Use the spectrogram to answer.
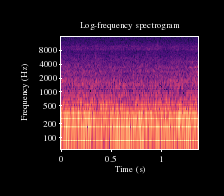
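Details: Bryant 311JAV two-burner gas furnace, about 15–16 years old, heard just after ignition: a steady, even low rumble with no pops, rattles or surging as the burners run smoothly; normal burner operation.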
